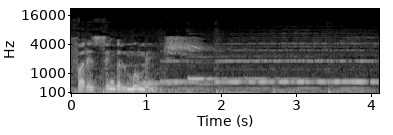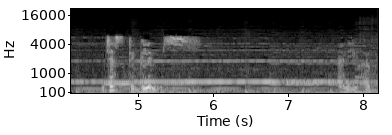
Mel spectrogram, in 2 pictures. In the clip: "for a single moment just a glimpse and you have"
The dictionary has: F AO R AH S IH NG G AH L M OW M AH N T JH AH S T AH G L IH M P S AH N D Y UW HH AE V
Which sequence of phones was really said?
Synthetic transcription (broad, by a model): F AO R AH S IH NG G AH L M OW M AH N T JH AH S T G L IH M P S AH N D Y UW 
